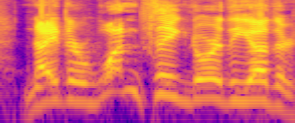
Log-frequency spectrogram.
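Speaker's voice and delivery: loud, high, forceful correction; exasperated disembodied voice; impatient unseen voice. Acted. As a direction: cut off his excuses loudly. Voice impatient with tramp.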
